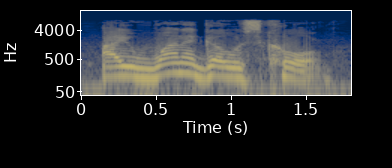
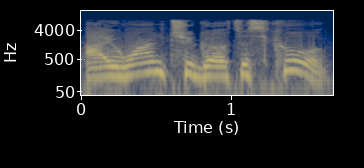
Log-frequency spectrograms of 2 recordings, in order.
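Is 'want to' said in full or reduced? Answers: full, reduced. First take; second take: reduced; full. First: Want to is reduced to wanna. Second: Want to is said as two full words. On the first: "Americans say, and British" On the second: "instead of saying want to"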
